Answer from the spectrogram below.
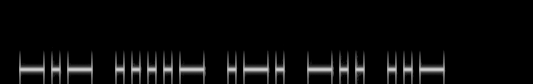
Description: Morse code, heard as a keyed tone, about 15 wpm, 700 Hz. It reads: K4RDU
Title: USA Call Signs Repeated 3x 15wpm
